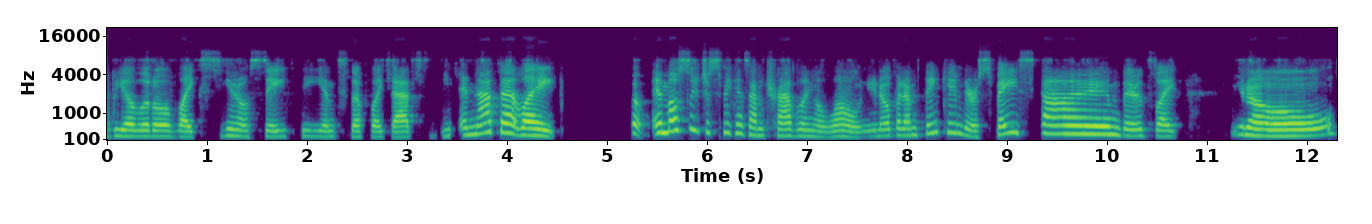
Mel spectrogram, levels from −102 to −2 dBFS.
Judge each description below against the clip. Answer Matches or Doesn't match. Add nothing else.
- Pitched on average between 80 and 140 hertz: Doesn't match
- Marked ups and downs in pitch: Matches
